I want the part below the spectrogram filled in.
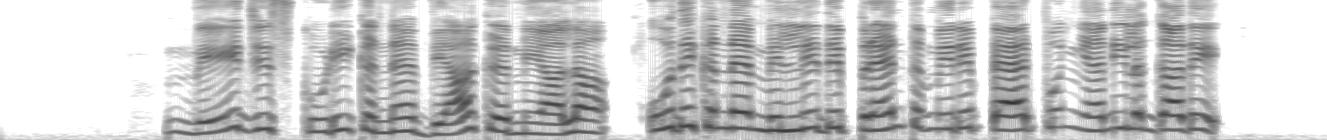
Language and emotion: Dogri, happy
